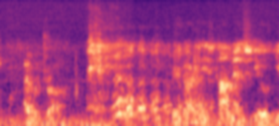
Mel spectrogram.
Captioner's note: laughter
